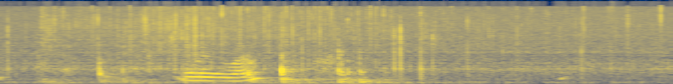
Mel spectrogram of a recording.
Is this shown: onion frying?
yes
